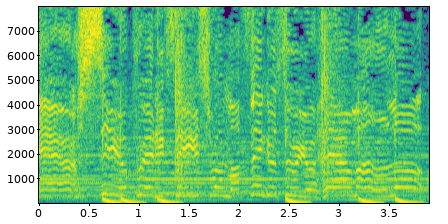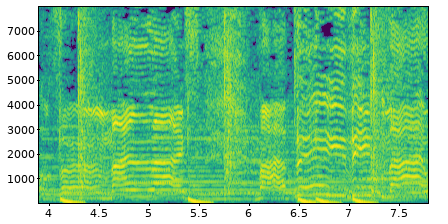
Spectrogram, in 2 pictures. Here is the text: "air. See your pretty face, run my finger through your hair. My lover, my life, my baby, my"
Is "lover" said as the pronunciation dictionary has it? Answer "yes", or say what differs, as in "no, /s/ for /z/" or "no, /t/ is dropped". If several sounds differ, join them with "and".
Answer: yes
